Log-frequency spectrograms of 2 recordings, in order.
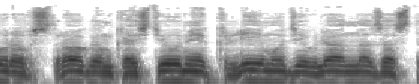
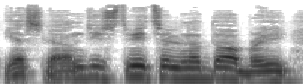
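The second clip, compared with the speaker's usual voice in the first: sullen, higher-pitched reply; gloomy retort; 7 semitones higher than usual. A narrator's reading. Old father answers Klim's greeting, gloomily. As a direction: answer with a scowl. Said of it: "хмуро ответил Далмацкий".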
